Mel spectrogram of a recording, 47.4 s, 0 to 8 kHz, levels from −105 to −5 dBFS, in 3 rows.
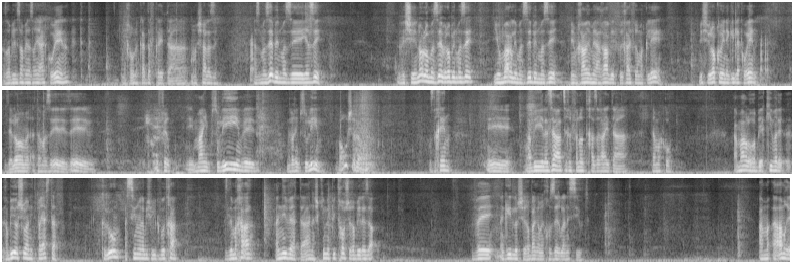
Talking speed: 110 wpm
